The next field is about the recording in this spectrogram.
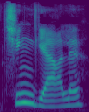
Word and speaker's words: cinghiale: Cinghiale.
